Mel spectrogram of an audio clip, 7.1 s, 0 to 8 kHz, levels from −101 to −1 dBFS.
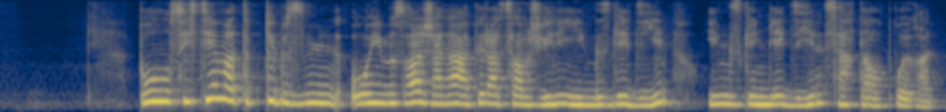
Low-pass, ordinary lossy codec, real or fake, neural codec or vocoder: none; none; fake; codec, 16 kHz, 2 kbps, FunCodec, trained on LibriTTS, 25 frames a second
